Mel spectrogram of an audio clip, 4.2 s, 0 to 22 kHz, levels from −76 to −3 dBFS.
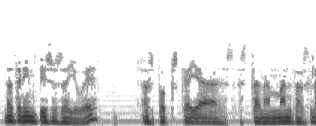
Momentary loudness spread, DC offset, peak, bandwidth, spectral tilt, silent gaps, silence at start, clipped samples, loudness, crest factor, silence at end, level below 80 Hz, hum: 9 LU; under 0.1%; -8 dBFS; 6.2 kHz; -6.5 dB/octave; none; 0.05 s; under 0.1%; -25 LUFS; 16 dB; 0 s; -44 dBFS; none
